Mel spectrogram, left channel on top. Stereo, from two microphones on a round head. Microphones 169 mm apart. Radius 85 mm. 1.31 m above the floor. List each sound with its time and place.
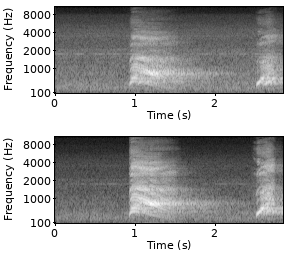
0.9 s a scream: 70° right (ahead or behind), 1.1 m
